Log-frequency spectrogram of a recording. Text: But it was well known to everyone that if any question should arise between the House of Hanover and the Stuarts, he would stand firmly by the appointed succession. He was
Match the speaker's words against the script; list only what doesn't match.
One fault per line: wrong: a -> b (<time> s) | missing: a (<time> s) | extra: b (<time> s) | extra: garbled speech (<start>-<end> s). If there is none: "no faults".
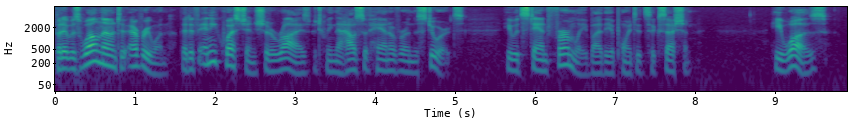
no faults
